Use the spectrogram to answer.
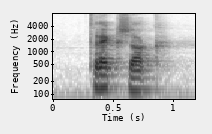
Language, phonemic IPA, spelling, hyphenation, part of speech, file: Dutch, /ˈtrɛk.sɑk/, trekzak, trek‧zak, noun, Nl-trekzak.ogg
- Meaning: bisonoric squeezebox, button accordion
